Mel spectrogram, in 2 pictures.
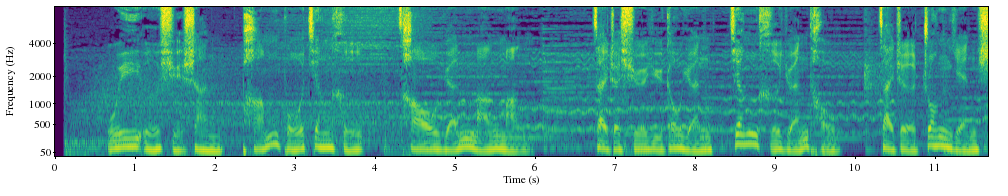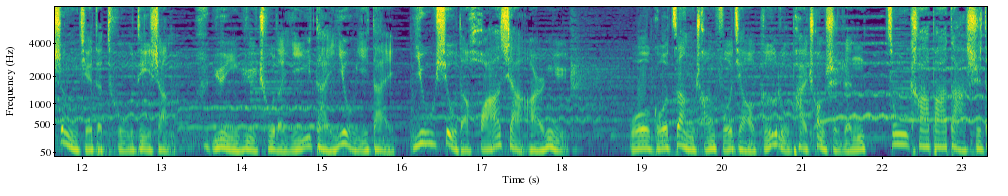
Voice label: chinese mandarin documentaries

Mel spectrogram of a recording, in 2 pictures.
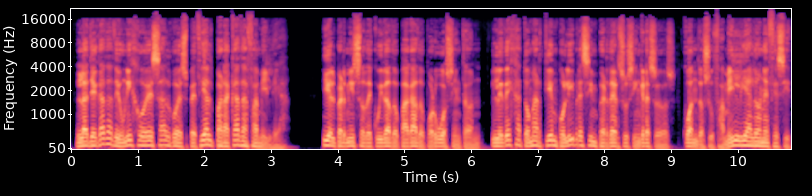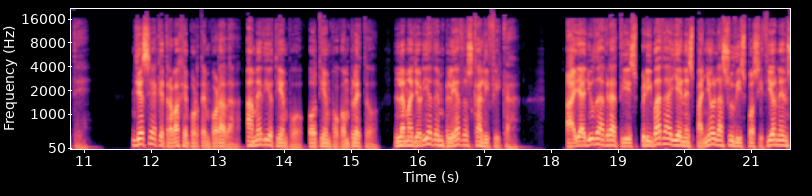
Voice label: Spanish narration

